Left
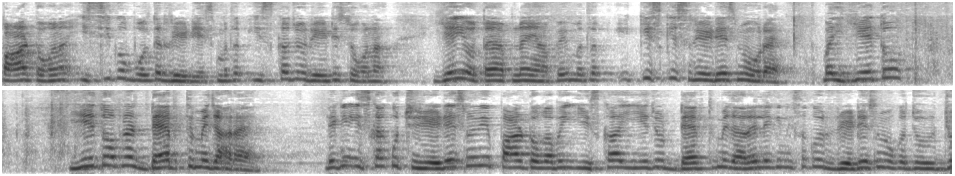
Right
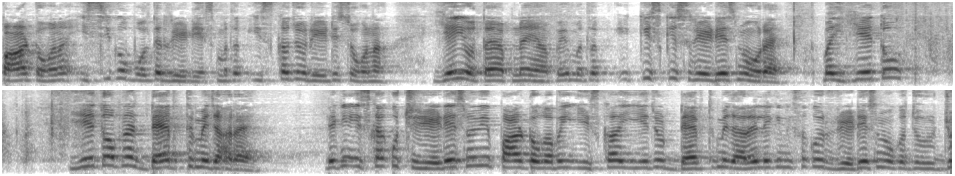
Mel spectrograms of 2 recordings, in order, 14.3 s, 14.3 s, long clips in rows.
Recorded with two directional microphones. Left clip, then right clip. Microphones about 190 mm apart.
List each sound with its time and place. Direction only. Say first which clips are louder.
0.0 s speech: right 2 dB; 20° right (ahead or behind)
7.7 s speech: right 1 dB; 15° right (ahead or behind)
